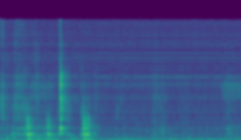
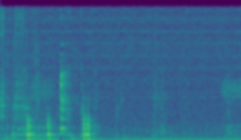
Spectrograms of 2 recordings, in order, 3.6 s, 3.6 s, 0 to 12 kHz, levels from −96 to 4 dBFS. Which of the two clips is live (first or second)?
second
